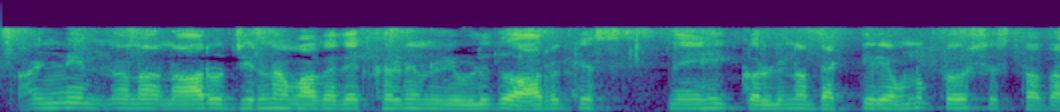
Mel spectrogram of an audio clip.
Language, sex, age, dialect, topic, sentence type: Kannada, male, 41-45, Central, agriculture, statement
